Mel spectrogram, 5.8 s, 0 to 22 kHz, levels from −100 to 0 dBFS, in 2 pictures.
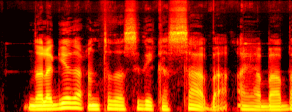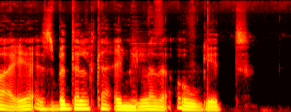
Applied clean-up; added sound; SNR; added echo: neural mask model DeepFilterNet 3.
